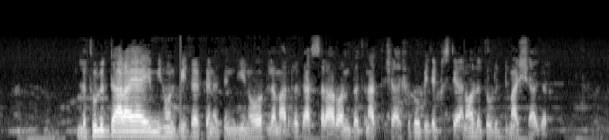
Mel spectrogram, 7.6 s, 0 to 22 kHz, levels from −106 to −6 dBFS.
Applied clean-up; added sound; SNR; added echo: none; none; none; none.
